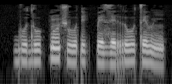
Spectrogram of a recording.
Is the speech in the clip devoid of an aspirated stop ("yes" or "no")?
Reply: yes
